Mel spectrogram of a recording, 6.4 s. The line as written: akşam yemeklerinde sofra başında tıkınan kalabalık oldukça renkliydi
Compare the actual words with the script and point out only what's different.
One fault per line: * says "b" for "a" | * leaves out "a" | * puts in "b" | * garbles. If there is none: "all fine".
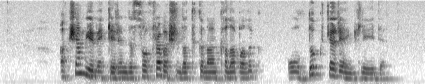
all fine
